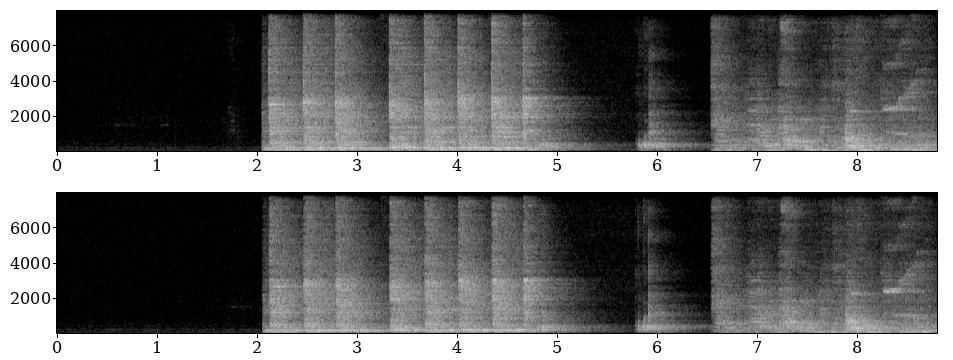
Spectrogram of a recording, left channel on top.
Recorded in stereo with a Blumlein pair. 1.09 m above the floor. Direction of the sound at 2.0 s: 45° left.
